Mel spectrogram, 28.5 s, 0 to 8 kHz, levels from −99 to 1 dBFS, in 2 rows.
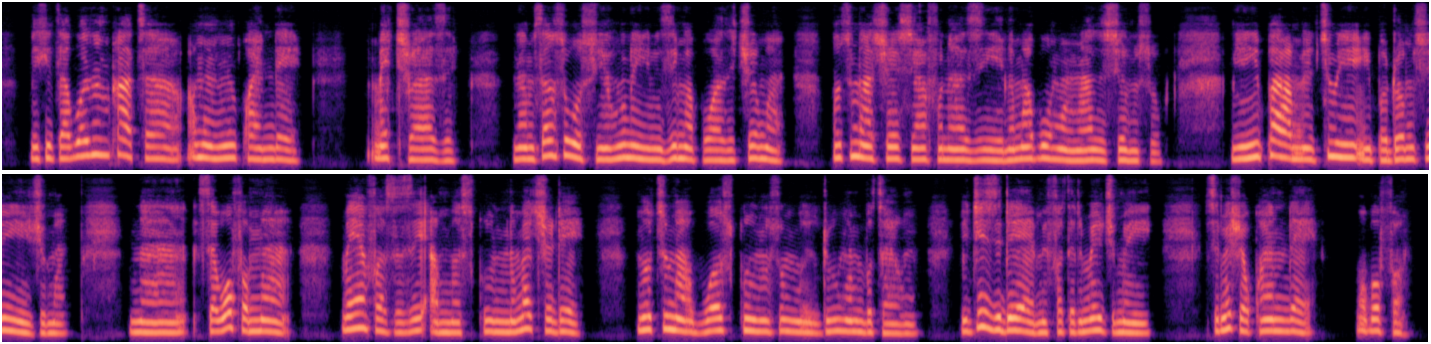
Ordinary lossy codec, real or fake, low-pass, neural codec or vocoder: none; fake; none; codec, 16 kHz, 16 kbps, FreqCodec, larger model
